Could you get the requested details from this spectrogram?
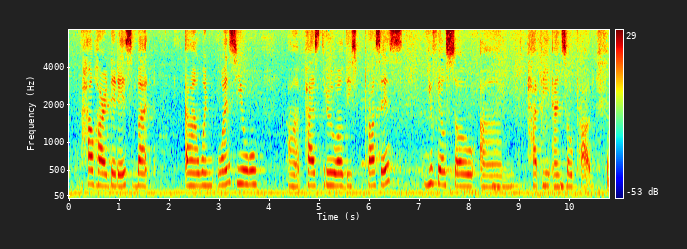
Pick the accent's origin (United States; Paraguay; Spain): Spain; English is a second language; now in Bolivia; I came from Spain to Bolivia to open a restaurant. It was my dream, you know.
